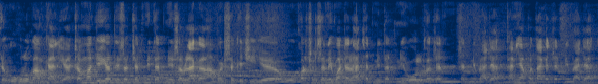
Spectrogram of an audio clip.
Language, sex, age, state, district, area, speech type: Maithili, male, 45-60, Bihar, Darbhanga, rural, spontaneous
